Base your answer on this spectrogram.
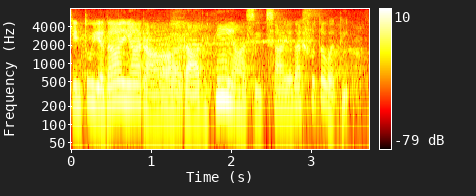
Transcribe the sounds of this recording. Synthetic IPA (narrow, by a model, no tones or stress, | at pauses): kint̪ujɐd̪aːjaːɾaɾaːd̪ʱniːjaːsiːt̪saːjɐd̪aʃut̪ɐʋɐt̪i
